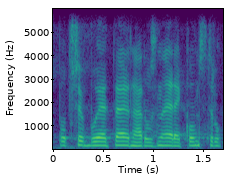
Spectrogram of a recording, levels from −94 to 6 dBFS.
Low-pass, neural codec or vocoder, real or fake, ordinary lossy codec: 5.4 kHz; codec, 16 kHz, 4 kbps, X-Codec, HuBERT features, trained on balanced general audio; fake; Opus, 32 kbps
